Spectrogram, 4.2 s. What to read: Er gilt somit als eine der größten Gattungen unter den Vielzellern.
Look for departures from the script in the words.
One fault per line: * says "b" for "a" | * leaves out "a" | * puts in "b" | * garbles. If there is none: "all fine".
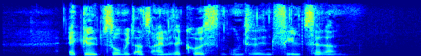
* leaves out "Gattungen"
